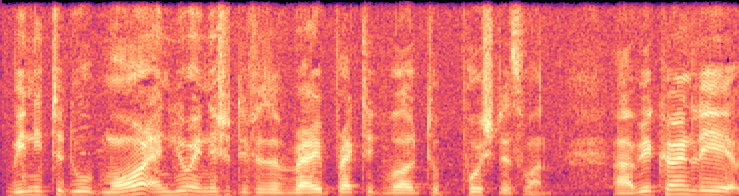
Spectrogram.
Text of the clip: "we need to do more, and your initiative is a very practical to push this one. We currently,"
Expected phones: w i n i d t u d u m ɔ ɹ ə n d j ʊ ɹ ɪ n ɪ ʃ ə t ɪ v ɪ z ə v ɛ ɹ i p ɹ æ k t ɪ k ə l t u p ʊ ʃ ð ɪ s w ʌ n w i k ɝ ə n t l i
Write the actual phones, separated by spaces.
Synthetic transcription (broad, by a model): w i n i d t u d u m ɔ ɹ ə n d j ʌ ɹ ɪ n ɪ ʃ ə t ɪ v ɪ z ə v ɛ ɹ i p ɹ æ k t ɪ k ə l t u p ʊ ʃ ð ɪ s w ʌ n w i k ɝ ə n t l i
